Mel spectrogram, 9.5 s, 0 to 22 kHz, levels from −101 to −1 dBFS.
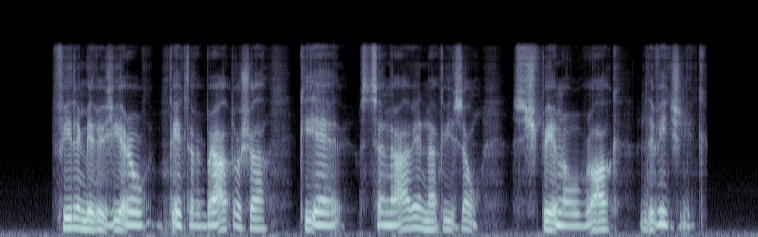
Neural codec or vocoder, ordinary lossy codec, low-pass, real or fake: autoencoder, 22.05 kHz, a latent of 192 numbers a frame, VITS, trained on many speakers; none; 9.9 kHz; fake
